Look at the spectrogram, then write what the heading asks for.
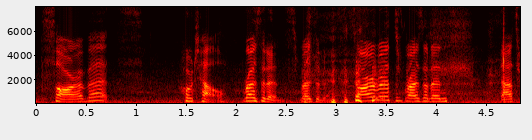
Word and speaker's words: Tsarevets: I don't know if it's Tsarevets or if you pronounce the T, Tsarevets Hotel.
